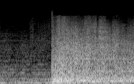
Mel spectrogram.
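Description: A starship weapon fires and an explosion destroys a target in a space-battle drama: a low rumble gives way to a sudden loud blast about halfway in, followed by a dense, sustained roar.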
